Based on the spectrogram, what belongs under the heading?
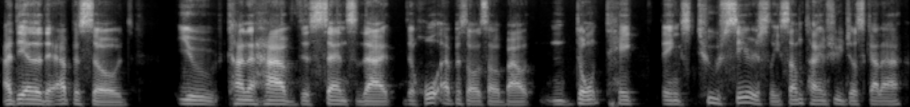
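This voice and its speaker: A young man talks in a casual, meandering way, checking in with "right?" as he goes. His voice sits on the low side. The sound is dry and close to the mic, with no room echo. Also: moderate pace. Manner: rambling, tags lines with "right?" and swears casually. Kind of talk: casual podcast chat.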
